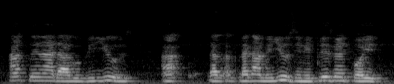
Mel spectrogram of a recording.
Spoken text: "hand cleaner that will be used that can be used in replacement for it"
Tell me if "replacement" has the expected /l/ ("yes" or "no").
yes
